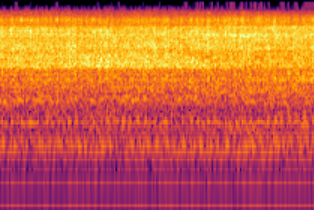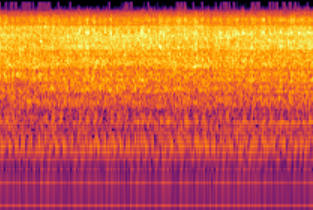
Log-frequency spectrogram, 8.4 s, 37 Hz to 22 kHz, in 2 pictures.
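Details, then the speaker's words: Makita DCS 6401 chainsaw, unused for 10 years, now run with filter and bar and warming up: fast buzzy idle that never drops; idle set too high, so the chain keeps spinning off throttle; idle needs turning down. "I got to turn the idle down cuz when you let off completely the chain should come to a stop Miss not it's still spinning pretty good"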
